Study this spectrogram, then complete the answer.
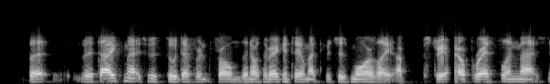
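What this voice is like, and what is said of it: Strong own accent, hard to understand. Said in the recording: “my accent's hard to pronounce, hard to understand”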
